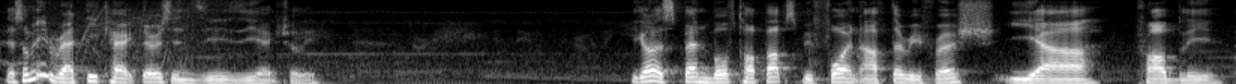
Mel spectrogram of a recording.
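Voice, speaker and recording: A man streaming a game with a hoarse voice from a cold, chatting loosely and slangily with his viewers. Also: medium pitch, moderate pace, a little mellow, soft background music. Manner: slangy, rambling, talks to chat. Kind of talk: casual livestream chat reacting to a game.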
